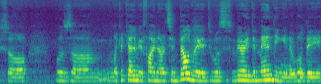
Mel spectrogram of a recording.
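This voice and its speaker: Speaking fairly slowly, a woman with a Bosnian accent uses a fairly low pitch and fairly even intonation. Audible room echo and noticeable background noise come through. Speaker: artist and university professor. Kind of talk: interview. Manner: halting, many fillers.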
